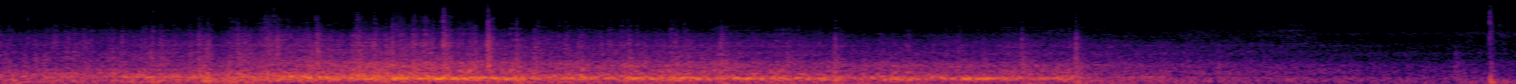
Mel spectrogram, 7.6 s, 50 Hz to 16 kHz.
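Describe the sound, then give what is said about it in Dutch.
A train rumbles past the square in front of Muidenpoort station on a drizzly afternoon, where about 50 people gather, with a steady low roar and faint clattering of wheels, swelling in the first seconds, holding, then dropping off sharply and fading into quieter outdoor ambience. “Het is een druilerige middag en op het plein voor het Muidenpoortstation verzamelen zich zo'n 50 personen om de kristalnacht en de deportaties van Joden te herdenken.”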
